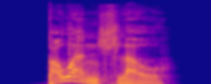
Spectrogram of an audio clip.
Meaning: street-wise
- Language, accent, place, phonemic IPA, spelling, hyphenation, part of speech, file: German, Germany, Berlin, /ˈbaʊ̯ɐnˌʃlaʊ̯/, bauernschlau, bau‧ern‧schlau, adjective, De-bauernschlau.ogg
